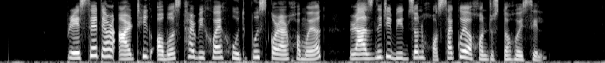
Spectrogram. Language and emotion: Assamese, angry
